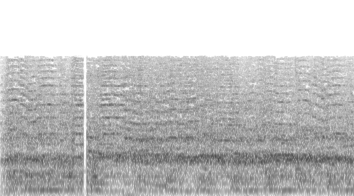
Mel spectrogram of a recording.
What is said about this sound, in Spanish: Este es el sonido que nos deja este fin de semana el encuentro de peñas que se celebraba en la Copa del Rey en Gran Canaria.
